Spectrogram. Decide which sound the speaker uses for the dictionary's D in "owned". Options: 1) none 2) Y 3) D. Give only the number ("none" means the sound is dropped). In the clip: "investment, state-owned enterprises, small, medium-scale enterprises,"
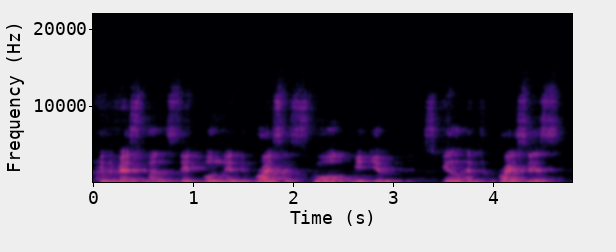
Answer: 1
